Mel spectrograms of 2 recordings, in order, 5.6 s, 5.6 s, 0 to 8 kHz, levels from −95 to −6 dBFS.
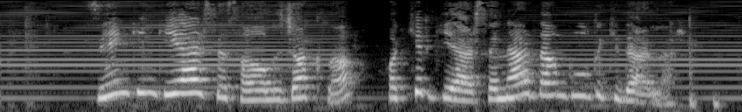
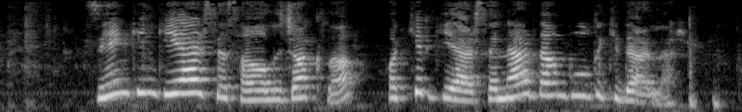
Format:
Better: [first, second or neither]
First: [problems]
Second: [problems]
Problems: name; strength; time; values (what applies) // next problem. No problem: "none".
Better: second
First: background sound (Bowed string instrument); 19 dB below the speech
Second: none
